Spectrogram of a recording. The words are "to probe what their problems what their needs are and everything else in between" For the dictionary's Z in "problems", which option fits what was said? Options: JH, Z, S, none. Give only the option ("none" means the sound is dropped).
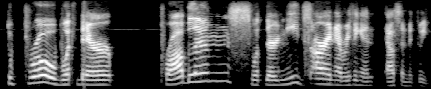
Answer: S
